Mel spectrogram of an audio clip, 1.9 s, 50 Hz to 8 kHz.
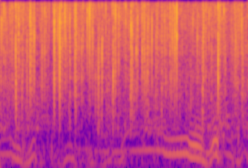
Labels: {"label": "biophony, cascading saw", "recorder": "SoundTrap 600 or HydroMoth"}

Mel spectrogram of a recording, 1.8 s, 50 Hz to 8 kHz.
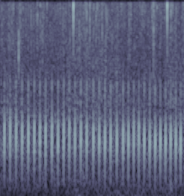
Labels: {"label": "biophony, rattle", "recorder": "SoundTrap 500"}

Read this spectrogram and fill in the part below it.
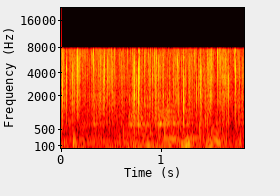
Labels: {"label": "biophony, cascading saw", "recorder": "SoundTrap 600 or HydroMoth"}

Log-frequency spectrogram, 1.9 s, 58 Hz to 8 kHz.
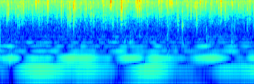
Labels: {"label": "biophony, midshipman", "recorder": "SoundTrap 500"}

